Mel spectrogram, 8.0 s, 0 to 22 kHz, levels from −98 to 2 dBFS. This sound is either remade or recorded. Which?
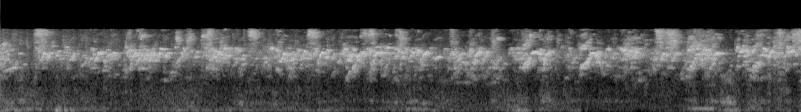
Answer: recorded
